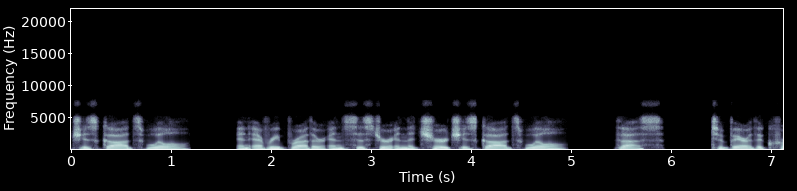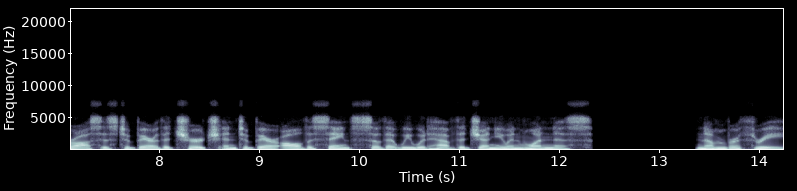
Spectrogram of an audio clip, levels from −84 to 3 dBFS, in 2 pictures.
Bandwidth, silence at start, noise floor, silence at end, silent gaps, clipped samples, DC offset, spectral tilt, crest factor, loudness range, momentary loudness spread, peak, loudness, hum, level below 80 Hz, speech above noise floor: 5.4 kHz; 0 s; under -90 dBFS; 0 s; 1.19-1.62 s, 4.96-5.40 s, 5.93-6.37 s, 12.34-13.35 s; under 0.1%; 3%; -9 dB/octave; 16 dB; 3 LU; 8 LU; -2 dBFS; -17 LUFS; none; -44 dBFS; over 74 dB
